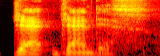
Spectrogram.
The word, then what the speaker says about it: Jandis: Jandis. Jandis. Like jaundice, but different.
